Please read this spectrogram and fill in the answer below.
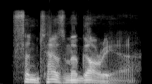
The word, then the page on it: phantasmagoria: British English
